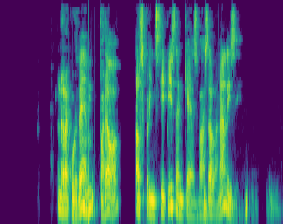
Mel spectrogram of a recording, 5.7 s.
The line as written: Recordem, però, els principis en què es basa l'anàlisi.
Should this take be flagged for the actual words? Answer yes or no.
no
